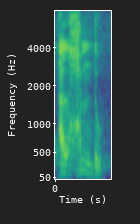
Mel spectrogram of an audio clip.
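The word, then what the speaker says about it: الحمدُ: Bacaan di qira'ah sab'ah semua para pembacanya itu mendhammahkan huruf dal di alhamdu.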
